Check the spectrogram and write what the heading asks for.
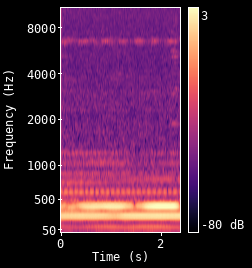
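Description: Frosted crystal singing bowls played by circling wands around their rims, holding two steady, overlapping tones, one lower and one higher, with a slight wavering beat between them.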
